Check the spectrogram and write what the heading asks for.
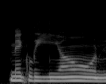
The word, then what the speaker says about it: Migone: Carmela I love it Mrs migone or migon it's migon as we learn we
